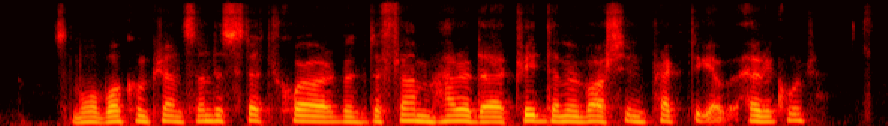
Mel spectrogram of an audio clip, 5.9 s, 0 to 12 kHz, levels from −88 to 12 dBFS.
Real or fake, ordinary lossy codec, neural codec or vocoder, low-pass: fake; Opus, 32 kbps; codec, 16 kHz in and 24 kHz out, 0.8 kbps, FocalCodec, streaming, 65536 codes; 10.8 kHz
